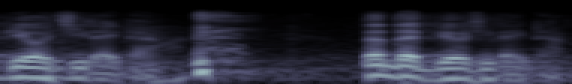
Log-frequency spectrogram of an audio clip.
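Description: A man's voice speaking in short phrases with pauses, and a brief throat clearing just before the one-second mark.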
